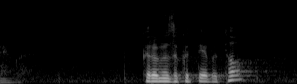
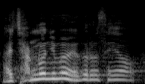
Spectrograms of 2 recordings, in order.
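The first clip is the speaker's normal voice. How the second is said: high, louder mock complaint; accusing; 7 semitones higher, 7 dB louder than usual. Church members picking at each other and the elder, acted-out accusing. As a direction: act out indignant fault-finding. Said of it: "자꾸 이러기는 것보다".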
